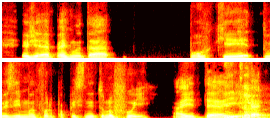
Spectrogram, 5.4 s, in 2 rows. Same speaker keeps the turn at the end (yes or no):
yes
